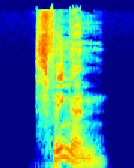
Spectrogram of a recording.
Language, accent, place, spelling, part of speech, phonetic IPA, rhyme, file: German, Germany, Berlin, Sphingen, noun, [ˈsfɪŋən], -ɪŋən, De-Sphingen.ogg
- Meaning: plural of Sphinx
